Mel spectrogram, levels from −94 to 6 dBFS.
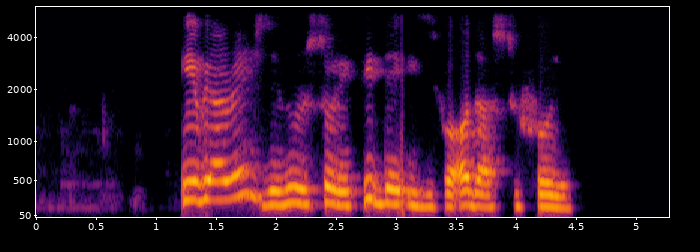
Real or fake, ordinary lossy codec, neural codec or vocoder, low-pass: fake; none; codec, 16 kHz in and 24 kHz out, 1 kbps, XY-Tokenizer; 5.4 kHz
